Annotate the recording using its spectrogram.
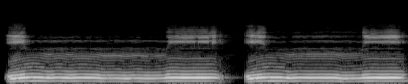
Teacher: dibaca dengung dan ditahan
